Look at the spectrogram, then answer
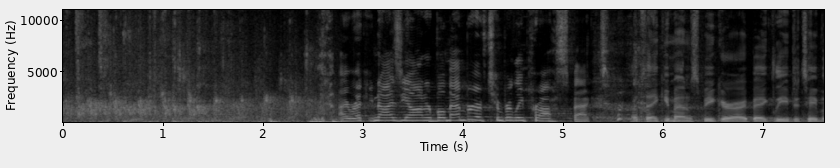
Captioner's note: applause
